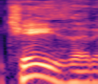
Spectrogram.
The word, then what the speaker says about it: Cesare: So Caesar. It's the same thing. It's spelled the same way, but they say Cesare.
